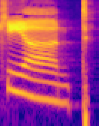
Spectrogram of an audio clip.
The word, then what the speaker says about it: can't: Luego tenemos la segunda forma, que es la forma negativa, y se pronuncia can't, y pronunciamos esa t al final.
